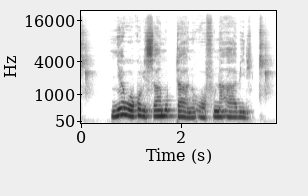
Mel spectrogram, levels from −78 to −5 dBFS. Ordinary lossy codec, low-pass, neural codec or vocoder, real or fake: none; 19.8 kHz; none; real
